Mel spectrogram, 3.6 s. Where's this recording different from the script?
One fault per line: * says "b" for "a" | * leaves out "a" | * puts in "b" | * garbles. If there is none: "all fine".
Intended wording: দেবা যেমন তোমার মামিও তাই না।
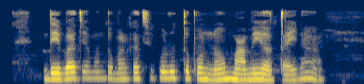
* puts in "কাছে গুরুত্বপূর্ণ"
